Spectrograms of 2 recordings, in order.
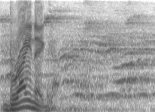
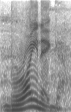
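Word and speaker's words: Breunig: she said he said in sauk prairie they pronounce it breinig middleton and other places they'll pronounce it bruenig that's honestly how i've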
